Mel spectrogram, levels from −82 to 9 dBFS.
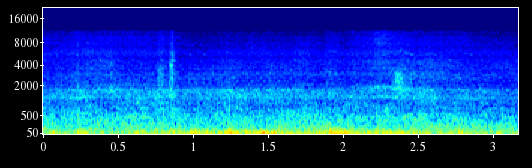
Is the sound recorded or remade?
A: remade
